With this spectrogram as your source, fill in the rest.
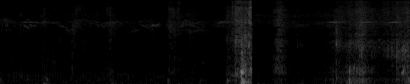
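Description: Dry leaves rustle underfoot.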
